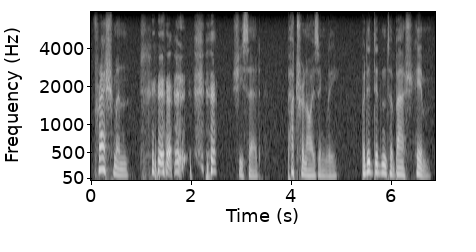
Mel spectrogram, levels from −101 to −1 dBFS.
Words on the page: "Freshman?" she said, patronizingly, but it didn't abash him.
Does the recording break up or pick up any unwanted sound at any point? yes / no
yes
